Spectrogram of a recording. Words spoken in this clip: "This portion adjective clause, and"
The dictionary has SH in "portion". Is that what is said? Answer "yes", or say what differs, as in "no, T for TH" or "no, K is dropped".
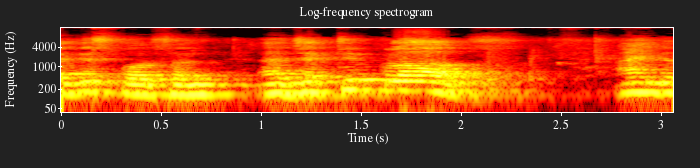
no, S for SH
